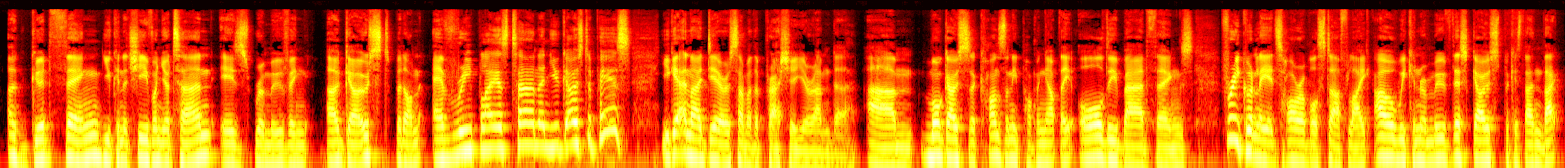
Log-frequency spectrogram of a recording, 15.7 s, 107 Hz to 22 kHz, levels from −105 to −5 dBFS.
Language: English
